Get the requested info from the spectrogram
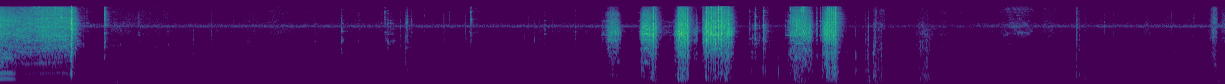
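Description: Cordless hammer drill boring into a concrete block, stopping within the first second. Then a cordless DeWalt impact driver drives a Tapcon concrete screw through a steel pipe strap into the block, in a series of short bursts between about seven and a half and ten and a half seconds in.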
